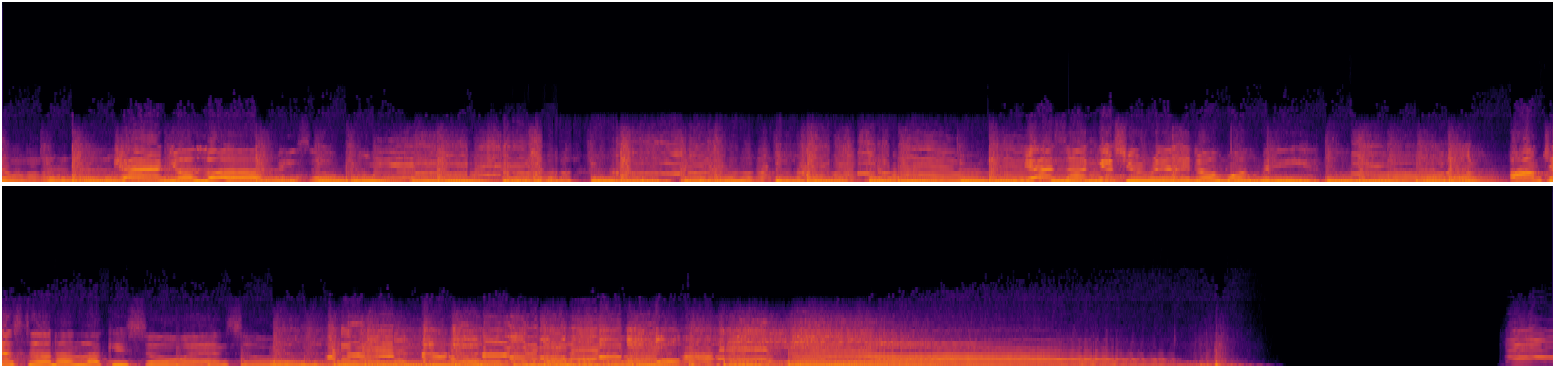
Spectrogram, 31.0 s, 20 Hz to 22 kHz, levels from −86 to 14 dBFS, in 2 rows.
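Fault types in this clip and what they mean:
Call bitrate drop: from 4.86 to 9.91 s, the encoder falls from 32 to 10 kbps and codes coarsely. The spectrogram loses everything above 8 kHz until it recovers.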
